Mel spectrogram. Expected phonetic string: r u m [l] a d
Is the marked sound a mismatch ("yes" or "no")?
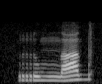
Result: yes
